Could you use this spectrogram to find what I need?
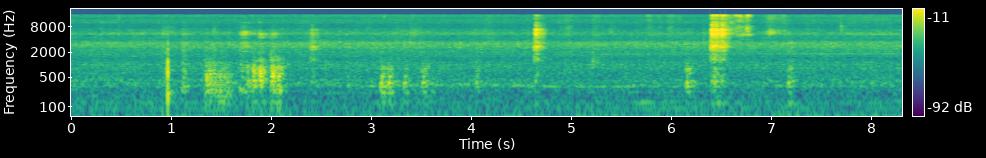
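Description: A pencil scratches and taps on paper in short bursts.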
